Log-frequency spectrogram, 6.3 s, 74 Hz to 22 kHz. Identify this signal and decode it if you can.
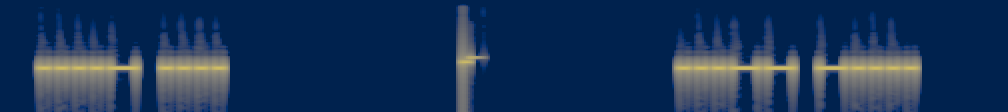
Morse code, heard as a keyed tone, about 23 wpm, 700 Hz. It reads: 4H 36
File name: practice / 22wpm / Two Letter-Number Combinations - 22wpm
